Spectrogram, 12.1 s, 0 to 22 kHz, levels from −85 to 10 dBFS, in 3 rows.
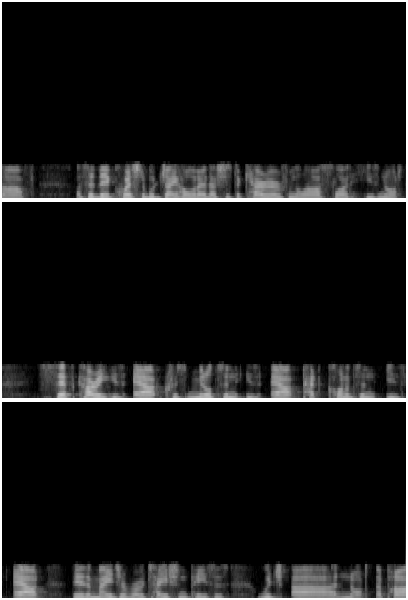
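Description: At 10.94 s there is a brief dip or warble, a momentary softening before the speech picks up again, weak or rough for an instant. This is a lost AMR speech frame. The sound points to a single 20 ms frame failing its checksum after a radio error, so the decoder filled the gap by reusing the last good pitch and vocal tract settings at reduced gain. The surrounding narrowband AMR audio, capped at 4 kHz, shows only light codec damage.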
